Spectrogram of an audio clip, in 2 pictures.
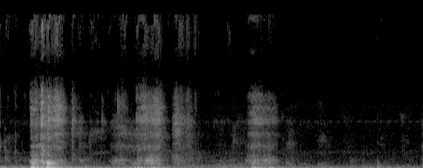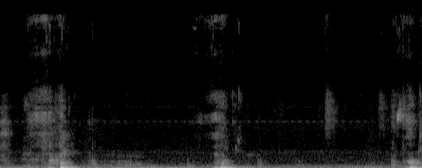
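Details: A sleeping puppy makes quiet, irregular nasal snorts and snuffling breaths, about six bursts over seventeen seconds; snorting.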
